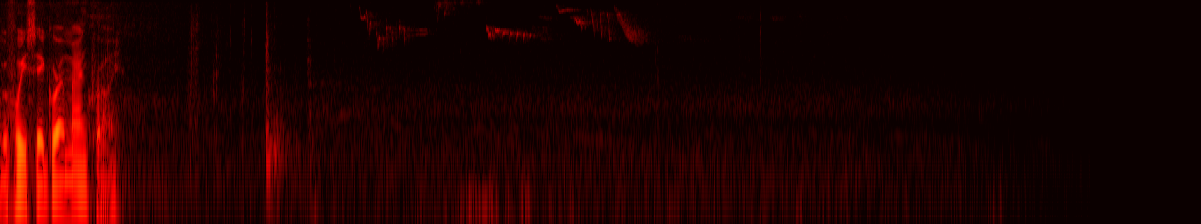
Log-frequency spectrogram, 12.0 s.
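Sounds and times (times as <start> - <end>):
faint bird song: 3.1 - 11.0.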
